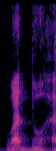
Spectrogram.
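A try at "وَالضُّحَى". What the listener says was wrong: So when you say what, I saw your mouth smiling. When you get to the da, you have to be full mouth. Remember, the da is a full mouth.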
